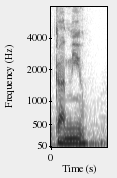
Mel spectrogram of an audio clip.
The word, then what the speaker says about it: Camus: Eh, es que hay un, hay un autor que se llama Albert, se escribe Camus, pero es Camus, porque es francés, Albert Camus, escribió un libro que se llama El mito de Sísifo.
